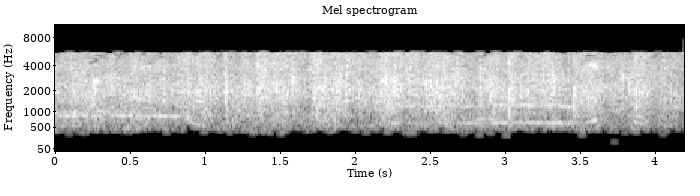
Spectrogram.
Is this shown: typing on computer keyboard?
no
